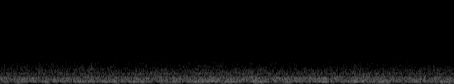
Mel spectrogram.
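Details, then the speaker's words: Early-2000s Casablanca Panama II 50" ceiling fan, XLP stack motor on Low Ceiling Adaptor, running on high: steady airflow whoosh, faint low motor hum, minimal wobble, no ticking; airflow better than expected; normal running. "but the airflow is really good it's actually a lot better than I would have thought"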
